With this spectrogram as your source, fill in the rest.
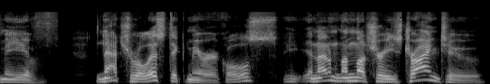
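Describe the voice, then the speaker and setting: Against a quiet background, a man with a fairly high pitch speaks at a fairly slow pace, his tone bright and sharp with vocal fry. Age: 70s. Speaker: audience member. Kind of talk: Q&A comment. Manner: halting.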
